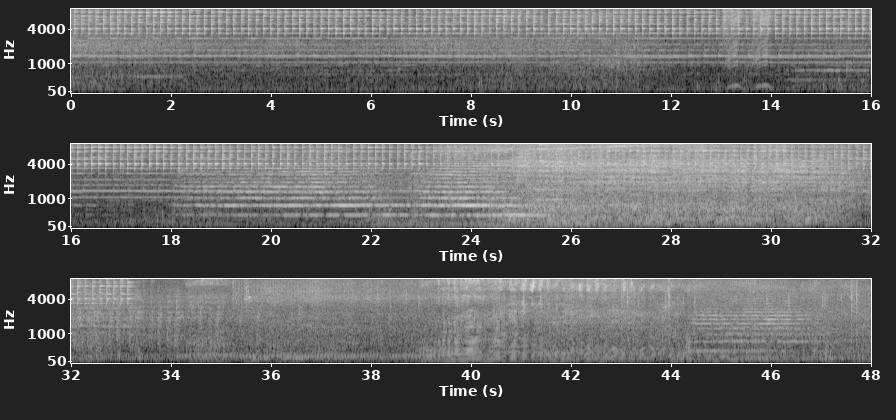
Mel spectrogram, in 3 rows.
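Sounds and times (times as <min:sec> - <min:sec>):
crossing warning bell ringing: 0:00.0 - 0:37.6, 0:38.3 - 0:48.0
locomotive rumbling: 0:00.0 - 0:48.0
traffic noise: 0:00.0 - 0:48.0
train horn blast: 0:13.0 - 0:17.1, 0:17.8 - 0:27.1, 0:39.2 - 0:47.6.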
